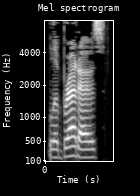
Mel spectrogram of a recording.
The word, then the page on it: librettos: British English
